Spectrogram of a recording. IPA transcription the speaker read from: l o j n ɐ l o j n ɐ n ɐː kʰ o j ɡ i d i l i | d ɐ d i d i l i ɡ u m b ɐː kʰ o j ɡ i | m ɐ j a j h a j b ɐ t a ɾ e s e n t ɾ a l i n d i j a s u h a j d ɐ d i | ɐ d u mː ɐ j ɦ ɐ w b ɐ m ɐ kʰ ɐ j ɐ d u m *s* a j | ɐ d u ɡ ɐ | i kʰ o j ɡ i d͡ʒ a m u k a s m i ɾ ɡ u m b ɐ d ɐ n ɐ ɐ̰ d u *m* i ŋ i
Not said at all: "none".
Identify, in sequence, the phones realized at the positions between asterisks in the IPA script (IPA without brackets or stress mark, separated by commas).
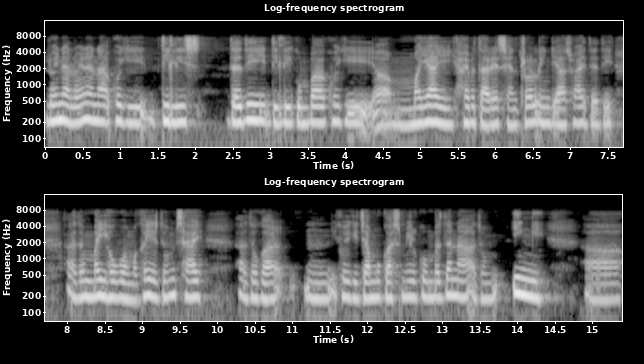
s, m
